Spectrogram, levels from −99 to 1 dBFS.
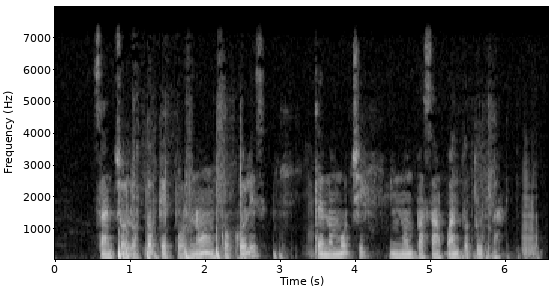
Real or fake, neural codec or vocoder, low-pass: real; none; 7.2 kHz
